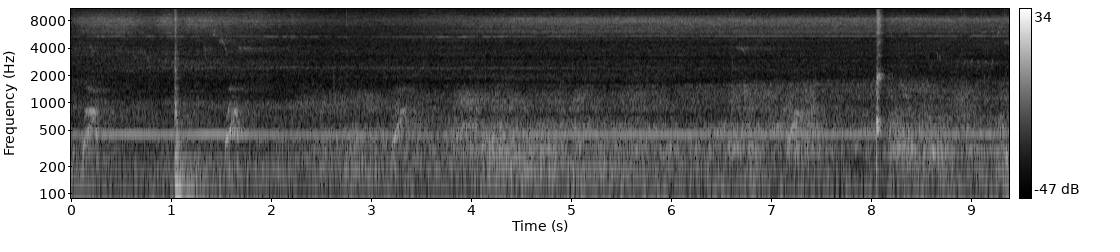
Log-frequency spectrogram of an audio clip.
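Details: Electrolux LTC 10 washer with refurbished transmission, lid open and run direct: steady mid-pitched whine with fainter high tone through spin; liquid on the seal showed the noise is not at the seal, seemingly inside the gearbox, exact source undetermined.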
